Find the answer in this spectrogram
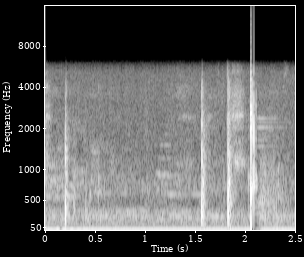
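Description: Embroidery thread pulled through aida cross-stitch cloth: a few short sharp rasps, one just after the start and two close together near the end.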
